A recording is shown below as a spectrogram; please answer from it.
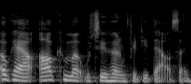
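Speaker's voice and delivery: usual speaking voice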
